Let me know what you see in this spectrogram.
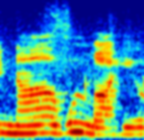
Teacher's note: نا الف مدہ ہے، اس کو ہم کھینچ کے پڑھیں گے، نار اللہ، را کے اوپر پیش ہے تو اس کو ہم موٹا پڑھیں گے، لفظ اللہ کا لام موٹا پڑھیں گے۔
